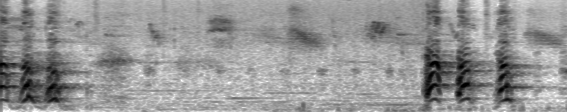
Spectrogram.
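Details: Pet dog in a garden barking at balloons on the fence: two quick, sharp, ringing barks, a quiet pause with faint high chirps, then three more barks in fast succession.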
